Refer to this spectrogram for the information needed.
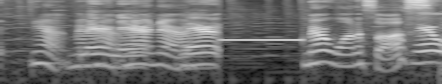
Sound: beep

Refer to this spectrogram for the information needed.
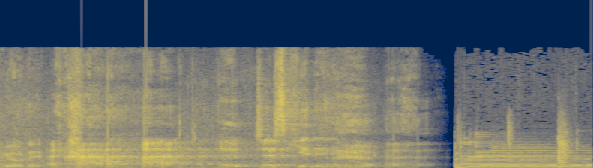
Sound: laughs

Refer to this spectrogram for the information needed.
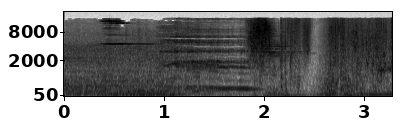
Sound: groaning

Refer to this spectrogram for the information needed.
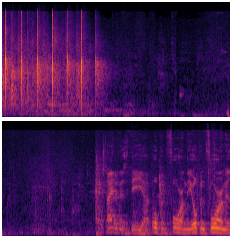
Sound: applause

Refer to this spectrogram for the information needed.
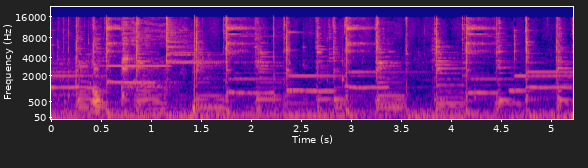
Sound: chuckles; lighthearted music

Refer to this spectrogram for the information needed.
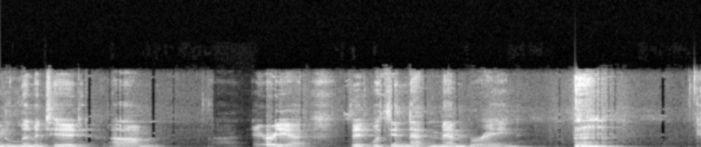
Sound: cough

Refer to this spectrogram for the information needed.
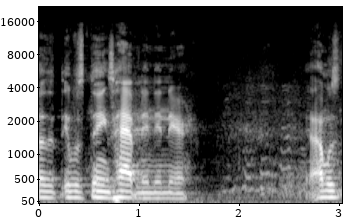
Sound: audience laughs

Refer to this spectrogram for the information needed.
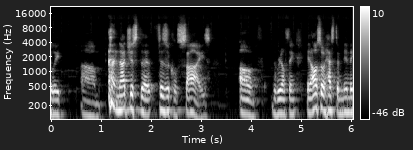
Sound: cough

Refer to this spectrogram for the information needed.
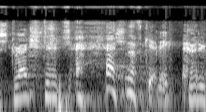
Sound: laughter

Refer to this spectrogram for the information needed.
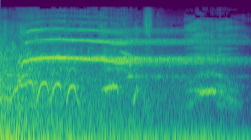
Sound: screaming

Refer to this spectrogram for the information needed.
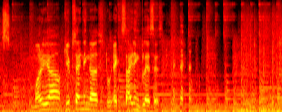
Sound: laughs

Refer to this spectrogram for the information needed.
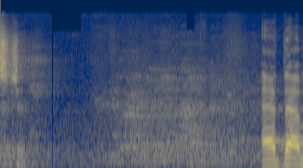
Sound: laughing

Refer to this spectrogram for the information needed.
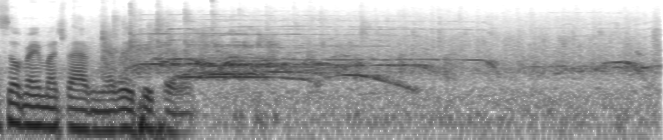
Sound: crowd cheers

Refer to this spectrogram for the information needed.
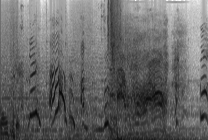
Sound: screams

